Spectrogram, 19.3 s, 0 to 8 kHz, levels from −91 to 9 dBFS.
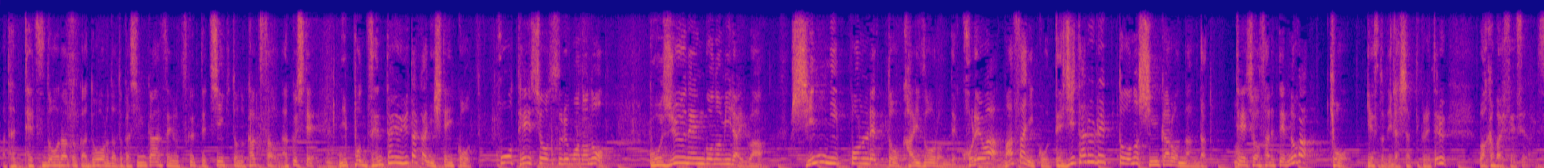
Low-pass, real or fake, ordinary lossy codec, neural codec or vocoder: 7.2 kHz; real; none; none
